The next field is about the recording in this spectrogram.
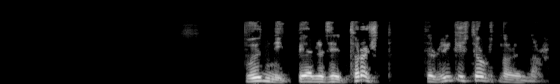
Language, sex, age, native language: Icelandic, male, 60-69, Icelandic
